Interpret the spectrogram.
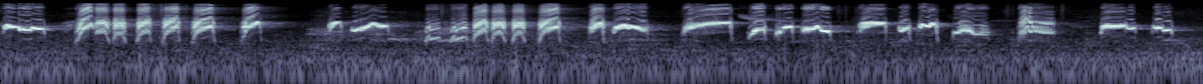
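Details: Doubled 'beun' style song of a red-whiskered bulbul used for teaching young birds: dense, lively chirping phrases of rising and falling notes, broken by a few short gaps.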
